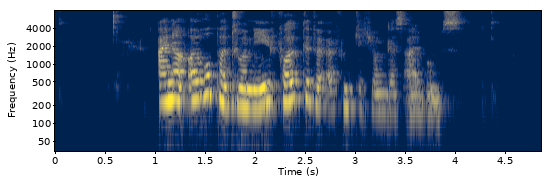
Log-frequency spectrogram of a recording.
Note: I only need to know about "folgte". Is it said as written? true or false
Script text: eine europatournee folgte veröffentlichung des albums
true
